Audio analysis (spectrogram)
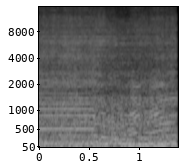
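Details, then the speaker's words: Yamaha BWS 70 Stage6 two-stroke scooter with foam filter and very light rollers, thought to be 5.5, at about half throttle: high, steady scream with revs hanging high, no difference from full throttle; owner suspects it is drawing too much air and running lean. "But it's just revving high. This is about quarter throttle. Well, actually I can't say quarter throttle because we've got a short throw. I'd say half throttle."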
